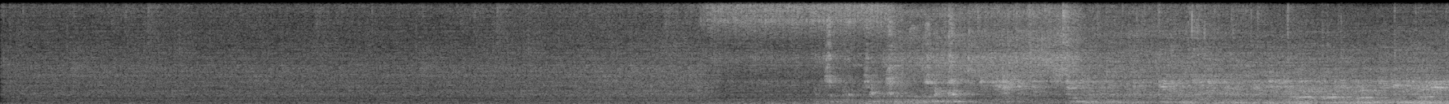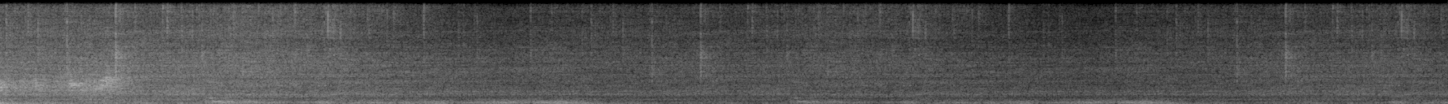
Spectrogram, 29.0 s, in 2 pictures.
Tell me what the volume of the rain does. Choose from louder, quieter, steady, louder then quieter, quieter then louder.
louder then quieter.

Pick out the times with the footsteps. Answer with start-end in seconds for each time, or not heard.
not heard.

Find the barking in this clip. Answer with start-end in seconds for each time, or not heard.
12.8-14.5.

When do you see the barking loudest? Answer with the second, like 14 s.
13 s.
